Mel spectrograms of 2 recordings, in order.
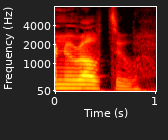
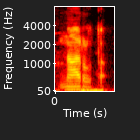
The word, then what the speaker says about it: Naruto: Do Do you guys prefer Dragon Ball Z or Nuru? Dragon Ball Z. It's pronounced Naruto.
